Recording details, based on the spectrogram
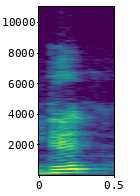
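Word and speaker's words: debt: পিছ থাকে তে হলে এই বি কি হয় উচ্চারণ হয় জেনে ডি ই বি টি ডেট এটু এটু হল ডেট এ বি টু উচ্চারণ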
